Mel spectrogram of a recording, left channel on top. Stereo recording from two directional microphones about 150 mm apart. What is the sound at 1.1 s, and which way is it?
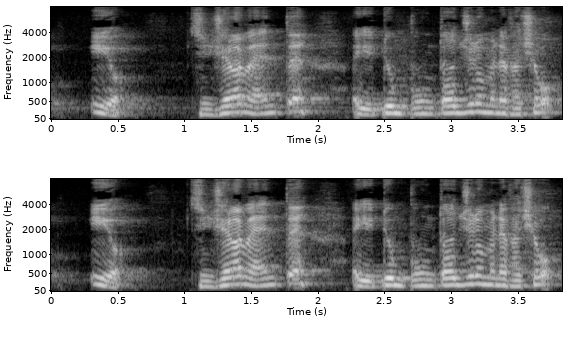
Speech, 45° right (ahead or behind).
